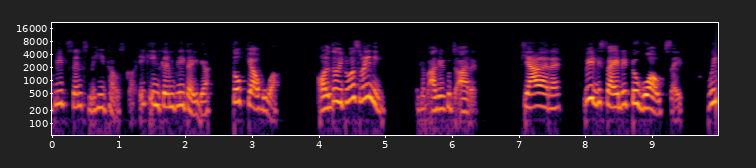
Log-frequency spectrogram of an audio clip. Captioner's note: explaining in hindi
